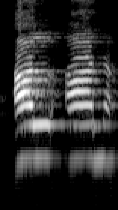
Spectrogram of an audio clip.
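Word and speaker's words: آلْآنَ: Jadi dipanjangin dulu baru tempel ke lam. Nggak boleh langsung baca al-ana, nggak boleh. Tapi bacanya dipanjangkan dulu a-nya. Setelah panjang 6 harokat, baru lanjut.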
